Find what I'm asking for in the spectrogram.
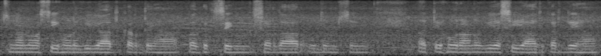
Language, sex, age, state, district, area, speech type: Punjabi, male, 18-30, Punjab, Gurdaspur, rural, spontaneous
